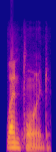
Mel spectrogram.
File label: "lentoid", American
